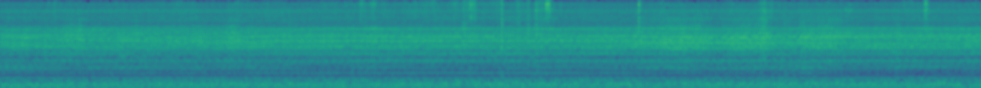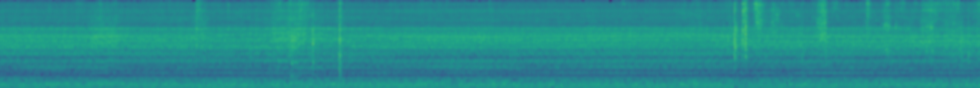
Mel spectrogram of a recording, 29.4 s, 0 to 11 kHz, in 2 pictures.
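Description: Steady cabin noise of a Boeing 737-800 in flight: a constant low rumble of the engines and airflow with a few steady hums over it. Near the end, paper rustles and crackles as magazine pages are handled.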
